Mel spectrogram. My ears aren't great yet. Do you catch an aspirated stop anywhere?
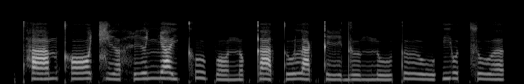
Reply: yes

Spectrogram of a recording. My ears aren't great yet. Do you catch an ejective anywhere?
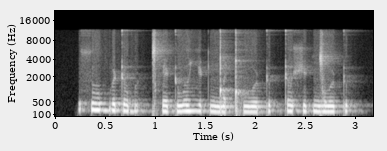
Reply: no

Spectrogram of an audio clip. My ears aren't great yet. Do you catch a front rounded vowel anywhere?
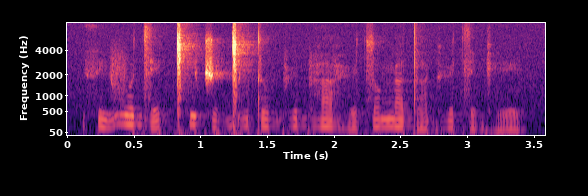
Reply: yes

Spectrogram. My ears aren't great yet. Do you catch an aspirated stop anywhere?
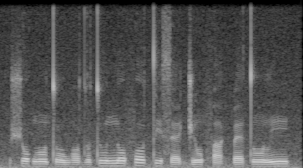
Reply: no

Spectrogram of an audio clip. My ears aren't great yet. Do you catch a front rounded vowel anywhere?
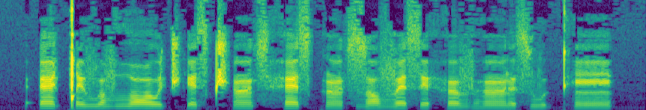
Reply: yes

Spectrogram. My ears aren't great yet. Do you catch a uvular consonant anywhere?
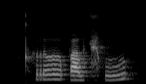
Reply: no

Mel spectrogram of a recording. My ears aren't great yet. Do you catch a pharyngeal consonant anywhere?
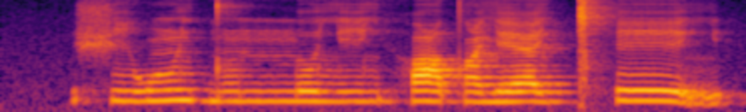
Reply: no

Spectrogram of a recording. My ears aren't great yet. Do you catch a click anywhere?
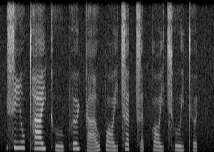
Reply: no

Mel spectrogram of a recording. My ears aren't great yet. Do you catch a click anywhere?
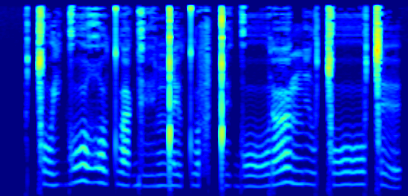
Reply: yes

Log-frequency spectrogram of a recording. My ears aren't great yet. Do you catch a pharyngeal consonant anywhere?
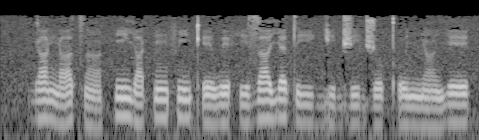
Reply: no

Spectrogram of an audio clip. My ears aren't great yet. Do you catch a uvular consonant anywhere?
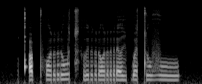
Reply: yes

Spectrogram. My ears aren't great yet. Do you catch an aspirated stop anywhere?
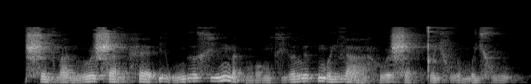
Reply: no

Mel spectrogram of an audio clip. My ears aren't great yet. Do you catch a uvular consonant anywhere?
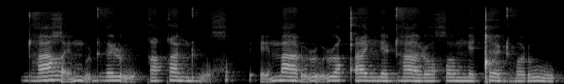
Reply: yes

